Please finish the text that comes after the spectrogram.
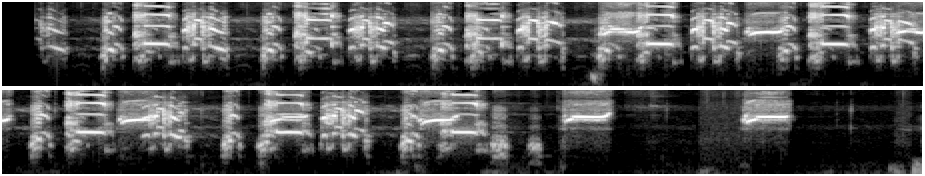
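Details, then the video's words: Wild grey francolin calling: loud, harsh, repeated multi-note phrases in rapid series, about one and a half per second, with squeaky high harmonics, fading to a few separate notes near the end. "wild grey francolin awaz,pheasant teetar ki boli"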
